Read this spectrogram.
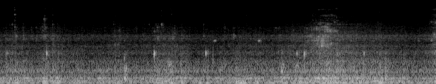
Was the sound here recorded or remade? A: remade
